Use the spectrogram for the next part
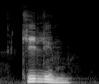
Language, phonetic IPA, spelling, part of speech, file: Belarusian, [kʲiˈlʲim], кілім, noun, Be-кілім.ogg
- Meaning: rug, carpet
